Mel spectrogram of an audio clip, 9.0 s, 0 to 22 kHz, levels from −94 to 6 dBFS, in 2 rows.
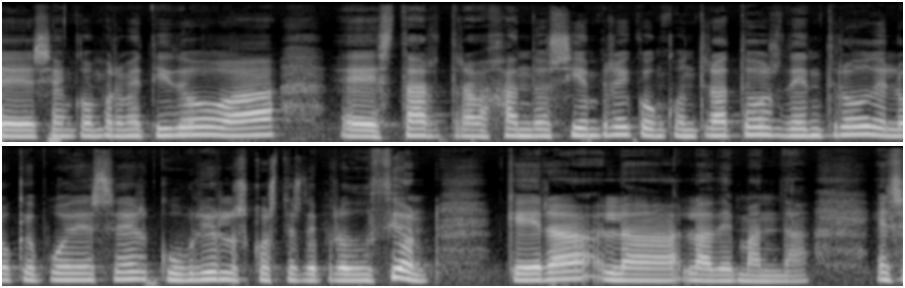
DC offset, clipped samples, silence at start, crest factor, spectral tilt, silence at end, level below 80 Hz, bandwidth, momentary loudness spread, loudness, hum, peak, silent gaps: under 0.1%; under 0.1%; 0 s; 16 dB; -6 dB/octave; 0 s; -52 dBFS; over 20 kHz; 7 LU; -19 LUFS; none; -4 dBFS; none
